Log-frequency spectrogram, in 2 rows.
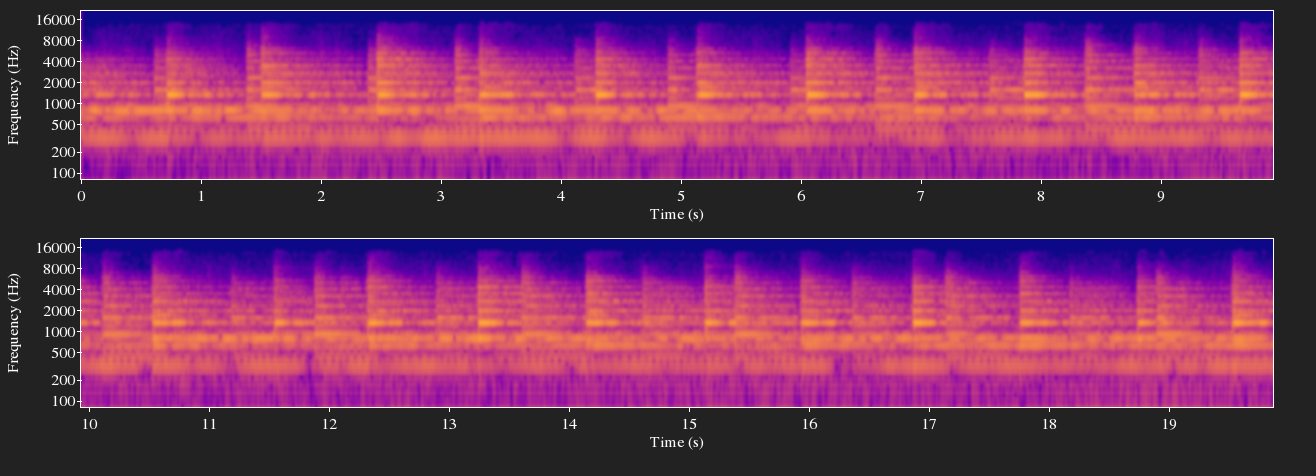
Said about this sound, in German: Es ist 12 Uhr. Sie hören die Glocken der Bürgerspitalkirche in der Stadt Salzburg.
